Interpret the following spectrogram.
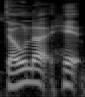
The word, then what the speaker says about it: Douthit: I think it's like donut hit, but it's spelled DOUTHIT.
